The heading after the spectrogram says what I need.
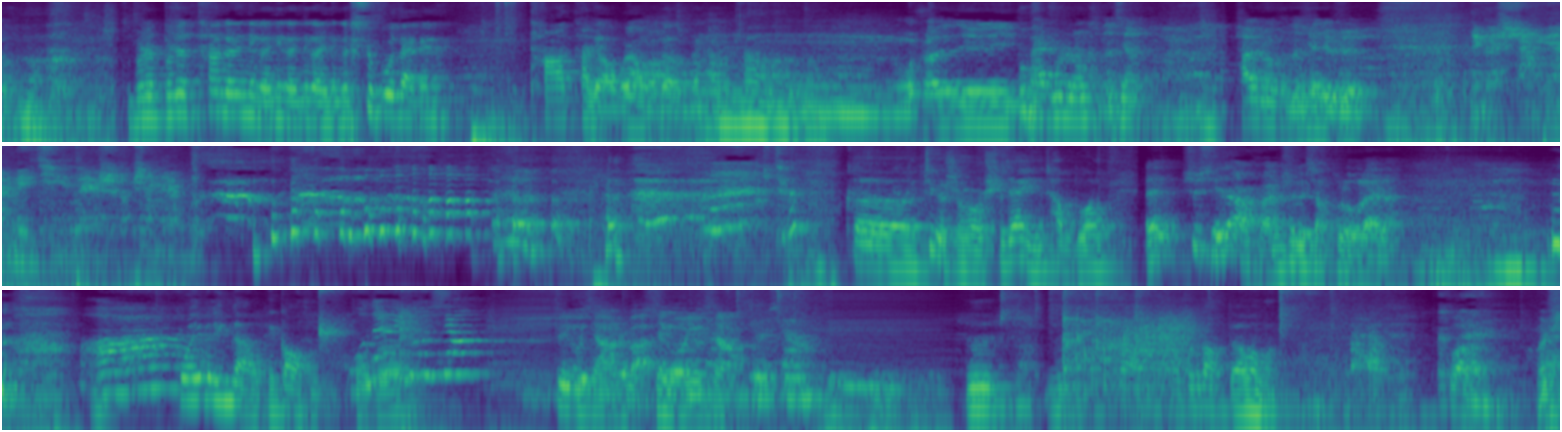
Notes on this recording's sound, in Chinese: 因为这次跑团时录制的设备并不专业，再加上环境和大家散座的位置，音质会比较差，调试之后改善不大。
